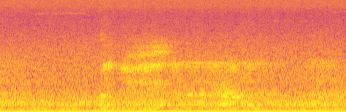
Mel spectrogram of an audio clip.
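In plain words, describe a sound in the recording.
A woman sniffles softly close by.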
